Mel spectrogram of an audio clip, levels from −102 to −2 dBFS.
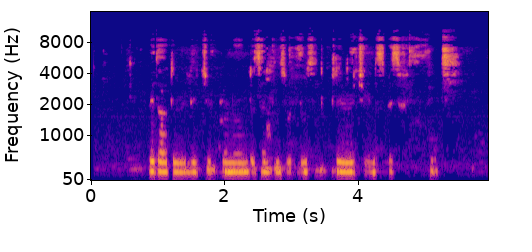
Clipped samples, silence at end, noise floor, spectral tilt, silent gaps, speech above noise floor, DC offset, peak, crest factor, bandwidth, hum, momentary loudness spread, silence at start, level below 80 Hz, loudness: under 0.1%; 0.45 s; -76 dBFS; -3.5 dB/octave; none; 47 dB; under 0.1%; -10 dBFS; 20 dB; 9.6 kHz; none; 12 LU; 0.9 s; -76 dBFS; -28 LUFS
